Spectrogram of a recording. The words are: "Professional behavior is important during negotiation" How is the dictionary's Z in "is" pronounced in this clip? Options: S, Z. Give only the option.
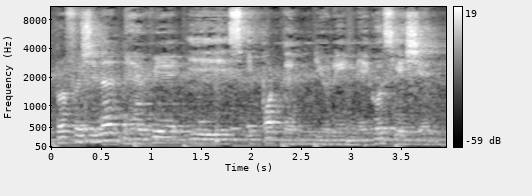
S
